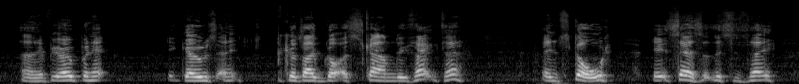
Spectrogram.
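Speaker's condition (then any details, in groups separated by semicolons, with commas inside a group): Cerebral palsy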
